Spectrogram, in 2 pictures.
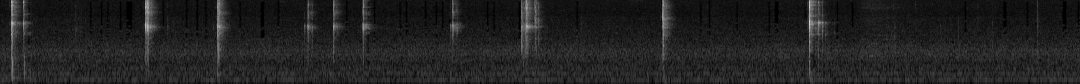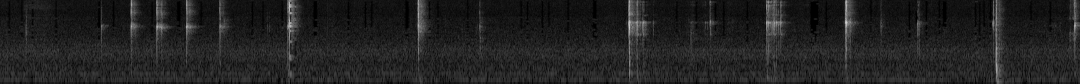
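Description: Poker chips clicking against one another as they are handled and stacked, in scattered sharp clicks with a lull of a few seconds in the middle, over a steady low hum.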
